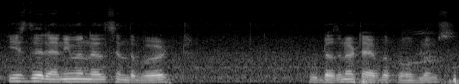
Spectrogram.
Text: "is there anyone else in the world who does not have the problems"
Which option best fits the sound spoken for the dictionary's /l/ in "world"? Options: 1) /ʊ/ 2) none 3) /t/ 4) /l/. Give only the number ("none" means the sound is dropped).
2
